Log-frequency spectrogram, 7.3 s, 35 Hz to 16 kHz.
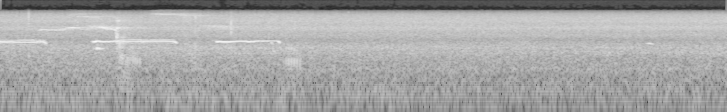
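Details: White-tailed eagle chicks in a nest camera in Nizhnyaya Kama National Park, Tatarstan, Russia, 14 July 2024, begging for fish: thin, level whistled notes, three within the first three seconds, over a steady loud rushing background.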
